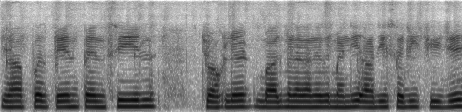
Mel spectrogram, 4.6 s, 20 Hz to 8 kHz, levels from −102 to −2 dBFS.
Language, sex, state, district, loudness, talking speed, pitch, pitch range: Hindi, male, Uttar Pradesh, Jyotiba Phule Nagar, -13 LUFS, 180 wpm, 155 Hz, 155-160 Hz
